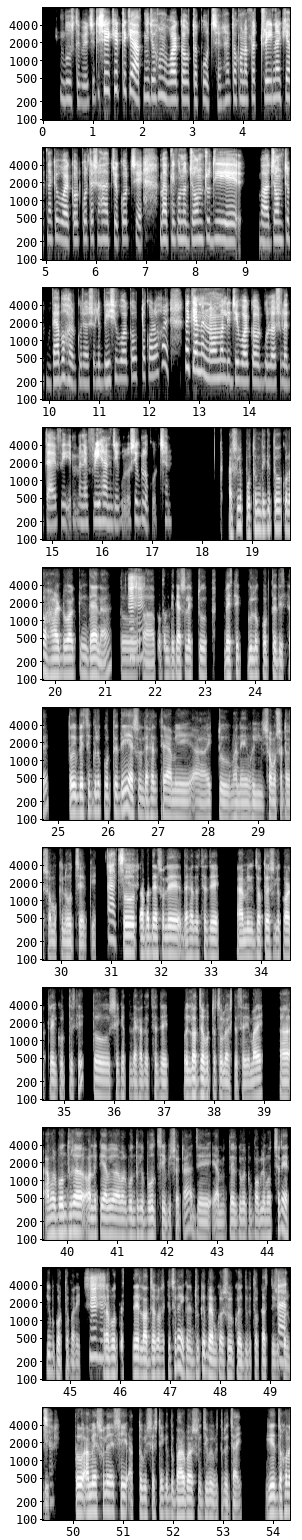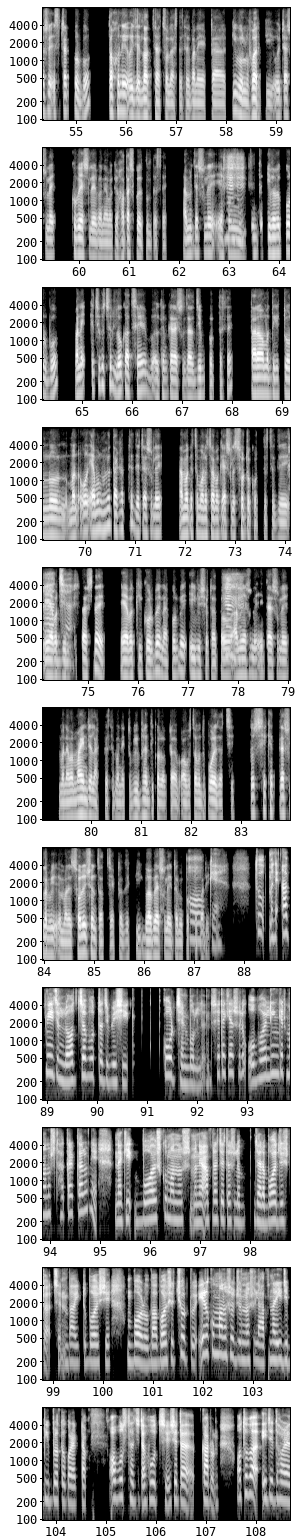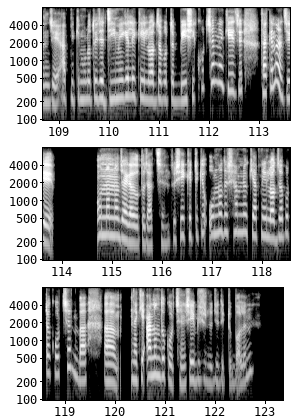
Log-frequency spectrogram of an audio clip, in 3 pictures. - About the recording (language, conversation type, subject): Bengali, advice, জিমে গেলে কেন আমি লজ্জা পাই এবং অন্যদের সামনে অস্বস্তি বোধ করি?
- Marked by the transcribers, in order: tapping; other background noise; in English: "ওয়ার্কআউট"; "করছেন" said as "করছে"; in English: "trainer"; in English: "ওয়ার্কআউট"; in English: "ওয়ার্কআউট"; in English: "normally"; in English: "ওয়ার্কআউট"; in English: "free hand"; "দিকে" said as "দিগে"; in English: "hard working"; "দিকে" said as "দিগে"; in English: "basic"; in English: "basic"; in English: "try"; "মানে" said as "মায়ে"; in English: "problem"; laughing while speaking: "আরকি"; in English: "জিম"; in English: "gym"; in English: "gym"; in English: "mind"; in English: "solution"; "ওকে" said as "অওকে"; in English: "জিম"; "করছেন" said as "খুঁজচ্ছেন"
